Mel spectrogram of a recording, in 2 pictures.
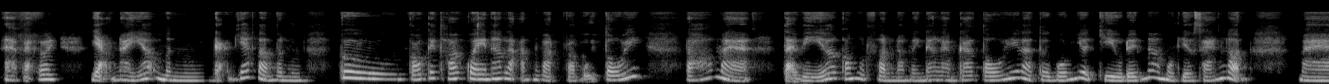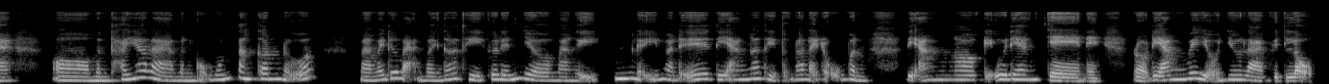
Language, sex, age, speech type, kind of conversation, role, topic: Vietnamese, female, 25-29, conversation, advice, user, Làm sao để bỏ thói quen ăn vặt vào buổi tối để không phá vỡ chế độ ăn?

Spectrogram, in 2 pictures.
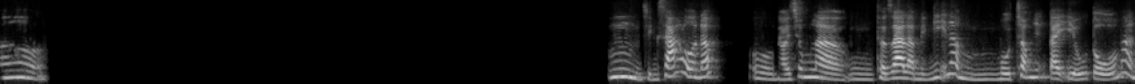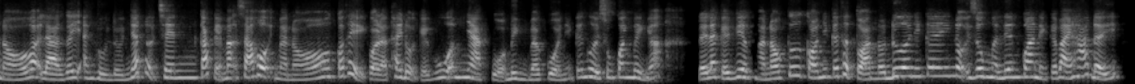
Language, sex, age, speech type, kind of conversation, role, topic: Vietnamese, female, 30-34, conversation, podcast, guest, Mạng xã hội ảnh hưởng đến gu nhạc của bạn như thế nào?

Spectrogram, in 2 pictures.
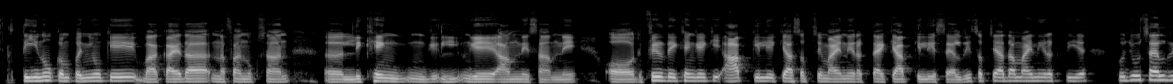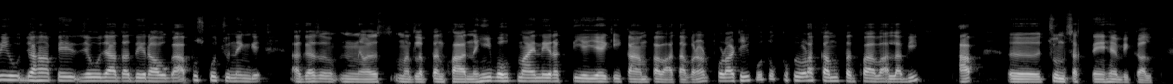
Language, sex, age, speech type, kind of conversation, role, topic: Hindi, male, 40-44, conversation, advice, advisor, मैं अलग-अलग विकल्पों के परिणामों की कल्पना करके उनकी तुलना कैसे करूँ?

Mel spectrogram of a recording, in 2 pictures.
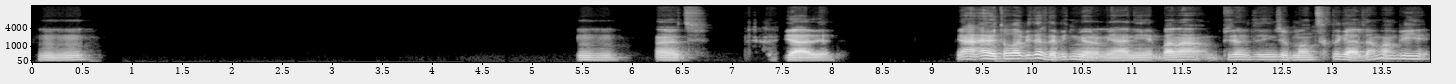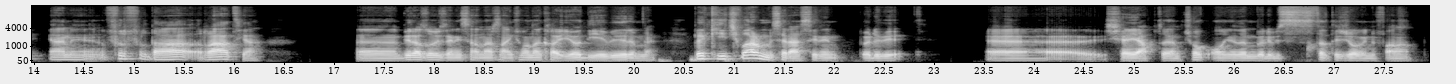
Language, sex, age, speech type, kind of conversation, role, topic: Turkish, male, 20-24, conversation, unstructured, none, Hangisi daha eğlenceli: Masa oyunları mı yoksa video oyunları mı?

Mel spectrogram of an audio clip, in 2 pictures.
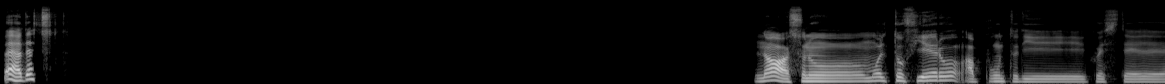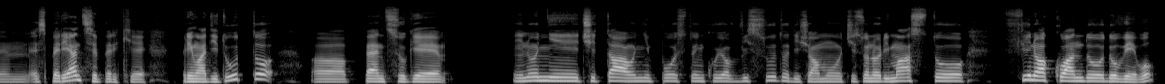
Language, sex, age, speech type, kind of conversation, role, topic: Italian, male, 20-24, conversation, podcast, guest, Come si fanno nuove conoscenze dopo un trasloco o un cambiamento?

